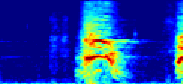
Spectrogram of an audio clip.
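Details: Playful, happy dog barking for fun: one loud, sharp bark with a rising-falling tone, then a second bark starting right at the end.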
